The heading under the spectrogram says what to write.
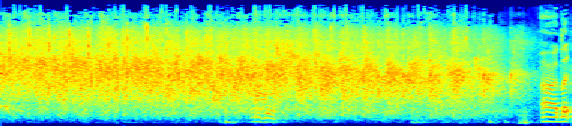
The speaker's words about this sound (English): and so I'd love to have you give a warm round of applause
